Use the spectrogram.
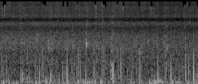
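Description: Dense, steady drumming of heavy monsoon rain strikes an umbrella held overhead amid Konkan rice fields, a close, unbroken patter of drops.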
